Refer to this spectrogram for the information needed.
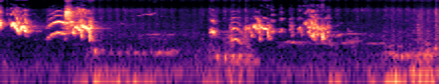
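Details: A breeding pair of budgerigars gives a few quick, high squeaky chirps in short clusters, with soft wing flapping and a low rustle in the background.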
